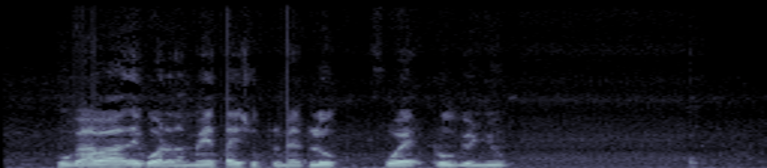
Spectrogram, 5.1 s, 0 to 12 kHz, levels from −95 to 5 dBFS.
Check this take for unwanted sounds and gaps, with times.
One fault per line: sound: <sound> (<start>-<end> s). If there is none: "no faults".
no faults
